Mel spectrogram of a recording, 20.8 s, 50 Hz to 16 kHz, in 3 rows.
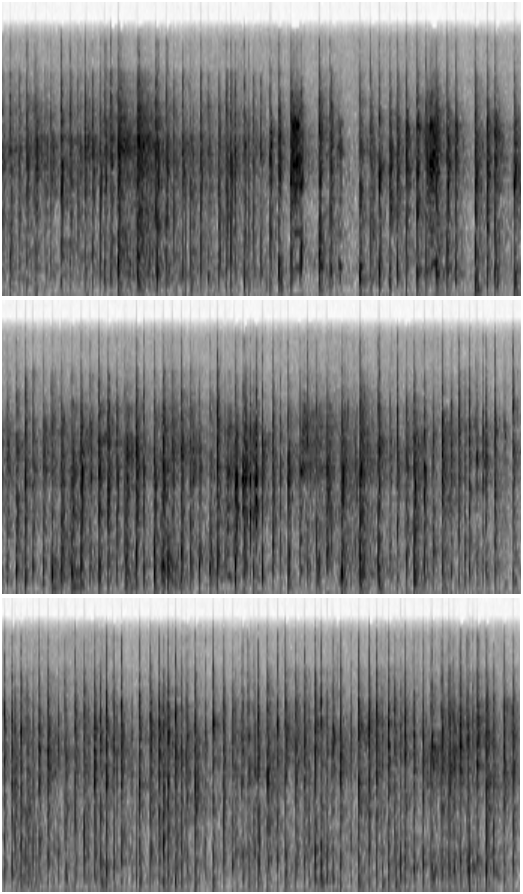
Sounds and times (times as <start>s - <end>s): Inside, large room or hall: 0.0s - 20.7s.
